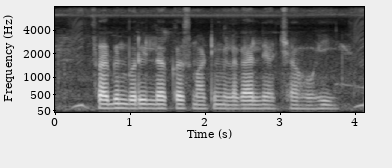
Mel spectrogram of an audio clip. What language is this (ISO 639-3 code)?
hne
